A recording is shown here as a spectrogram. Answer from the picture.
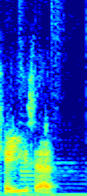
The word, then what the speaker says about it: Chiesa: I don't know if I'm pronouncing his name wrong. Is it Chiesa? – Yes, I believe he's the best.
